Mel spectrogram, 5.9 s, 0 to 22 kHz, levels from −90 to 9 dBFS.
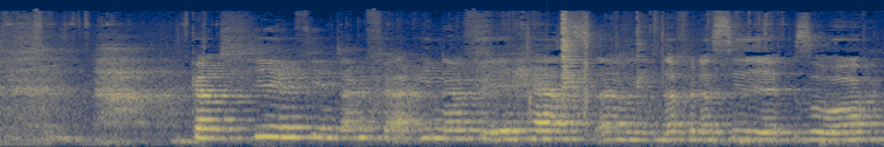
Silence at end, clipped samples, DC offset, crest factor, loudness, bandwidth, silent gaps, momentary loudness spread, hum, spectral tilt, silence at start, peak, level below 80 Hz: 0 s; under 0.1%; under 0.1%; 18 dB; -18 LUFS; 16.5 kHz; none; 10 LU; none; -3.5 dB/octave; 0 s; 0 dBFS; -60 dBFS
